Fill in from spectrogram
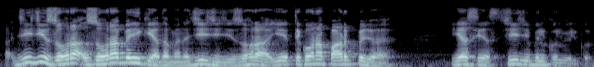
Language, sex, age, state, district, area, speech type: Urdu, male, 30-45, Delhi, South Delhi, urban, spontaneous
